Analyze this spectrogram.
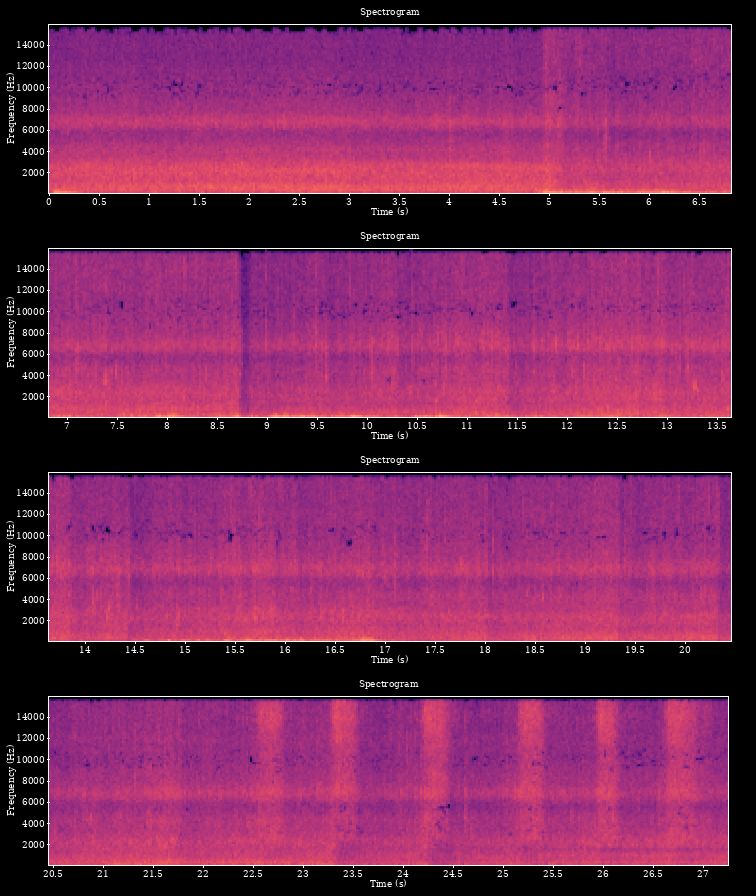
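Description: Heavy tropical rain pouring down steadily, with a low rumble between about five and seventeen seconds in and a run of short sharp ticks near the end.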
